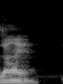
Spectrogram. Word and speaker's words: Zion: Yeah, his name is actually pronounced Zion. – Zion? – Like lion with a Z.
